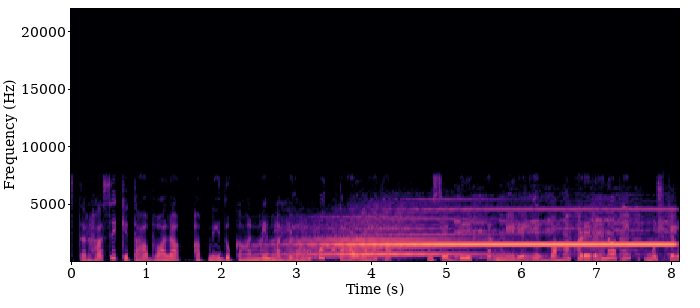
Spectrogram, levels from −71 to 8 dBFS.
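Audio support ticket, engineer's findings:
Feedback howl from 2.41 s to the end. A tone around 1.5 kHz pulses about every 150 ms and peaks at about 9 dB over the speech. Two devices in the same room are on the call, so each mic picks up the other's speaker. Loop gain is above unity, so every pass gets louder and it won't stop until someone mutes. Top end stops at 8 kHz through the Opus path, as expected.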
